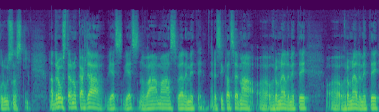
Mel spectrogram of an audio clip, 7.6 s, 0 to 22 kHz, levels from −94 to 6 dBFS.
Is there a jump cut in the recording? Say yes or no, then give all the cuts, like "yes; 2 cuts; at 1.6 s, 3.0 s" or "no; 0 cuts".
yes; 2 cuts; at 2.4 s, 6.5 s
